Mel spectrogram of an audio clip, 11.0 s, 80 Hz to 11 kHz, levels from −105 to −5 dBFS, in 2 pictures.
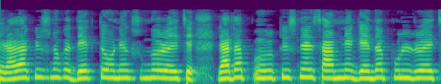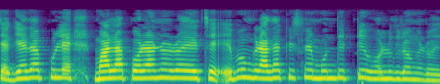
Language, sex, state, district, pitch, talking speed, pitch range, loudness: Bengali, female, West Bengal, Malda, 255 Hz, 140 wpm, 245-265 Hz, -15 LUFS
